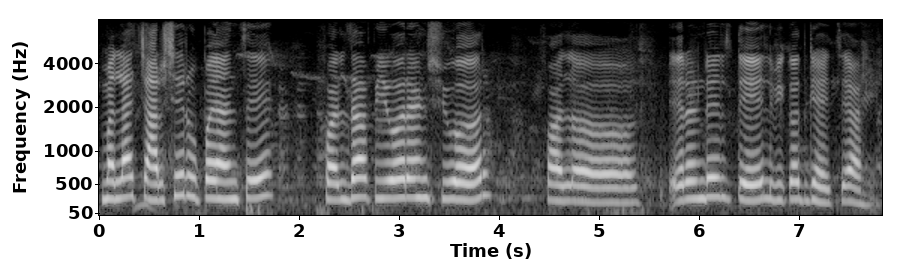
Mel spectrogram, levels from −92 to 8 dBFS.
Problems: none marked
